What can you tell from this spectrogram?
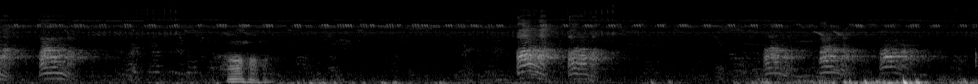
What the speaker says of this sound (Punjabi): ਪੰਛੀ ਬੋਲਦੇ ਆ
